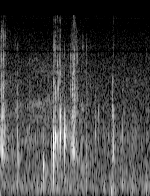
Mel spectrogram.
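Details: A Kerry Beagle named Parker bites into almonds indoors. A short, soft run of crunches peaks in a few louder cracks around the middle, then a single snap.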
